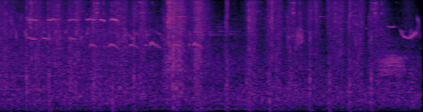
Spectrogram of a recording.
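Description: Footsteps thud steadily on stone and wood.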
